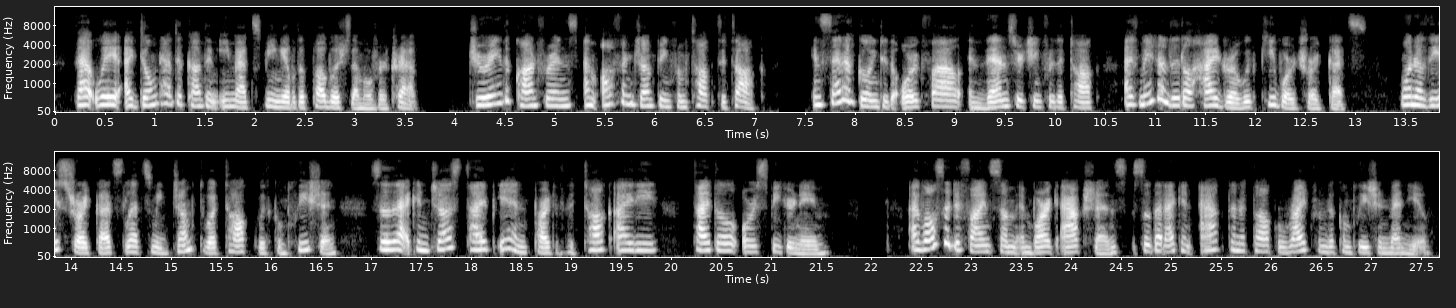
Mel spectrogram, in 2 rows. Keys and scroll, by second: 8.4 t, 9.5 t, 12.0 Return, 13.4 super+s, 16.3 t, 17.4 t, 19.9 Return, 21.3 super+s, 22.6 t, 23.4-24.2 Down, 24.6 Down, 25.0 Down, 25.4 Down, 25.9 Up, 26.3 Up, 26.7 Up, 27.1 Up, 27.5 Up.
